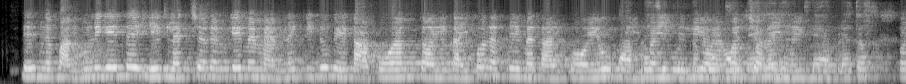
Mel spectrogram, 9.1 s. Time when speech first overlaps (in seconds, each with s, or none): 6.2 s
